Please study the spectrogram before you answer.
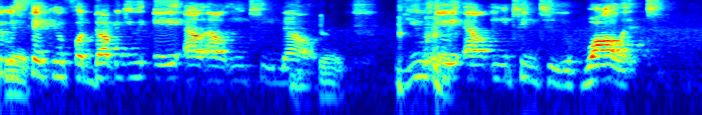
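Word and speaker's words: Ualete: for w-a-l-l-e-t no yes wallet it's u-a-l-e-t-e but we we pronounce this as wallet okay so okay anything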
